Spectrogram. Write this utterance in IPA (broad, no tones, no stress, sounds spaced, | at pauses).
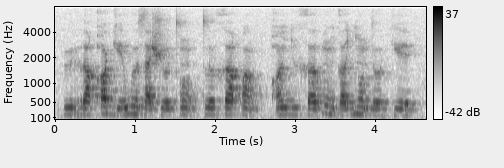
ʉ r ɐ qʼ u ɡʲ e w ɵ z a ʃ ɵ tʼ õ | t l ɵ x ɐ q ũ | qʼ ũ ʎ ɨ x ɐ ɓ ũ ɡ ɐ ɟ õ d ɵ kʲ e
